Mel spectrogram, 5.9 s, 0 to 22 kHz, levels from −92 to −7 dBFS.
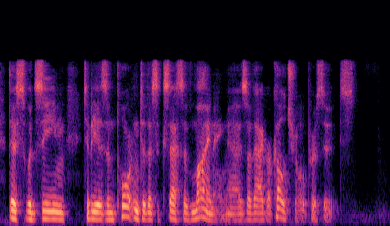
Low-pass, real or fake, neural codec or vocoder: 7.2 kHz; fake; codec, 16 kHz, 1.1 kbps, Voila-Tokenizer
